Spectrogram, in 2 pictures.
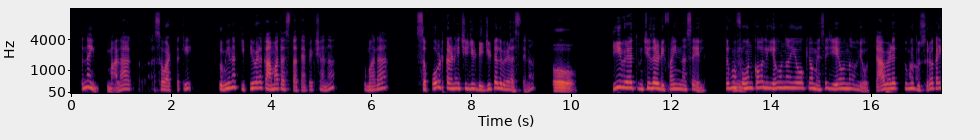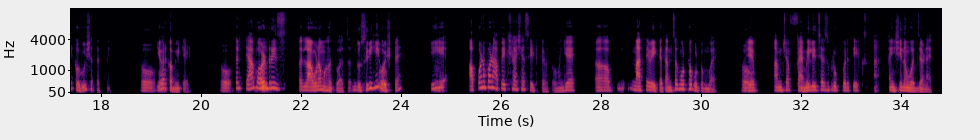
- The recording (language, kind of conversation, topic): Marathi, podcast, डिजिटल विराम घेण्याचा अनुभव तुमचा कसा होता?
- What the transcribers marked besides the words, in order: in English: "डिफाइन"; in English: "यू आर कमिटेड"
